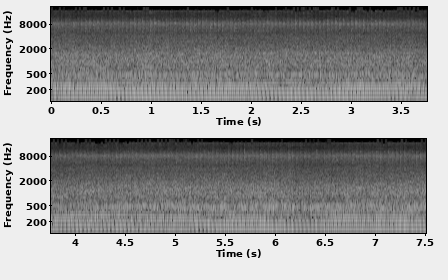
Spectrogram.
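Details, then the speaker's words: Free MTD push mower with a Harbor Freight Predator engine, muffler reattached and a throttle cable added in place of the missing bail cable: steady, even single-cylinder buzz with no misses or surging. Runs nice; normal running. "This is slow. This should be man. Runs nice."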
